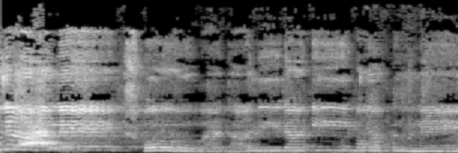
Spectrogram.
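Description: A young woman singing solo into a microphone without accompaniment, holding long notes.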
